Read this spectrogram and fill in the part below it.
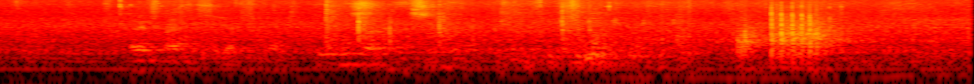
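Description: Objects are set down and handled close to a microphone.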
